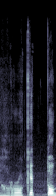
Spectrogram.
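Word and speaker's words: ロケット: Like whenever they see Team Rocket, you never hear them say Rocket Gang. You hear them say Roketto Gang. And I just love how they pronounce it like that.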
